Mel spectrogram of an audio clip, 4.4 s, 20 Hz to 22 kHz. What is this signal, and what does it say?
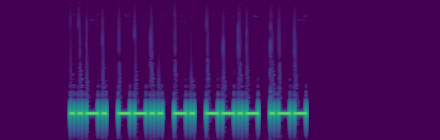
Morse code, heard as a keyed tone, about 30 wpm, 700 Hz. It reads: FZNQW
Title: Code Groups - 5 Letters - 30wpm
